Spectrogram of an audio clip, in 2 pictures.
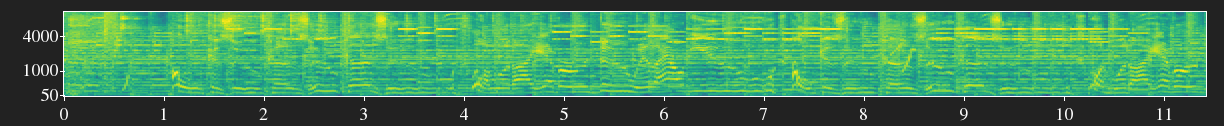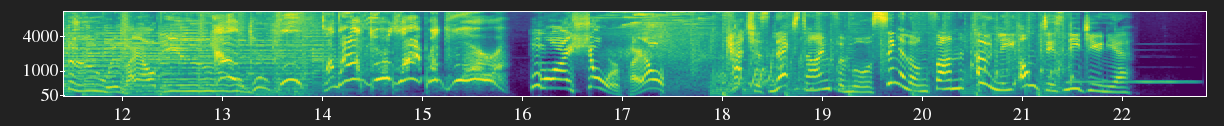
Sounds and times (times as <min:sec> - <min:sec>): Music: 0:00.0 - 0:14.3, 0:17.8 - 0:22.8
Speech: 0:13.0 - 0:17.5, 0:18.1 - 0:22.1.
